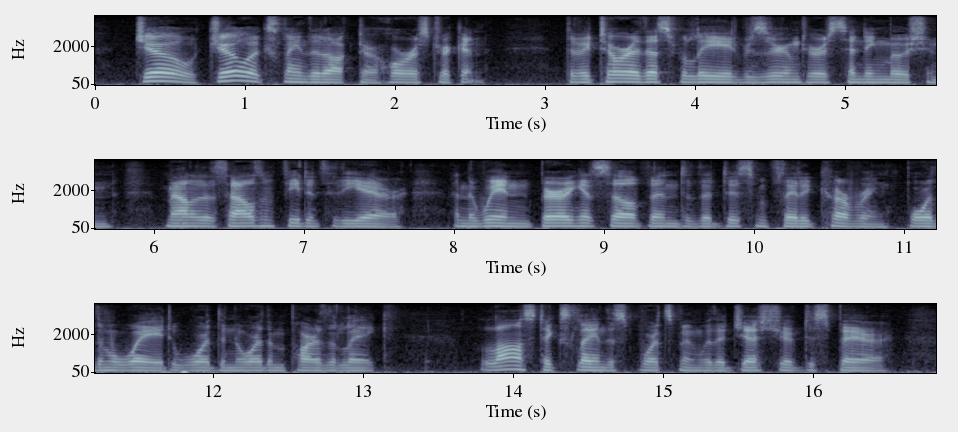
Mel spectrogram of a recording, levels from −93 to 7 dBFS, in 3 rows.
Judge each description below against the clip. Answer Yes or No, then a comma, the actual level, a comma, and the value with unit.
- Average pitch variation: No, narrow, 1.9 semitones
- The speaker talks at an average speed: Yes, average, 180 wpm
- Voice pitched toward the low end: Yes, low, 130 Hz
